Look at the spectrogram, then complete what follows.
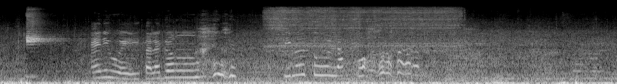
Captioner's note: laughs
